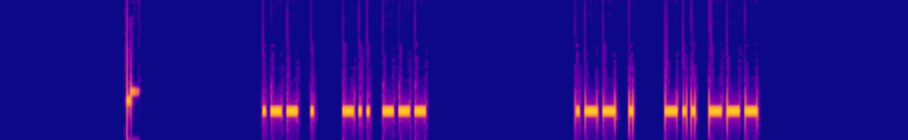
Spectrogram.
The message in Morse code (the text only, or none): WE DO WE DO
